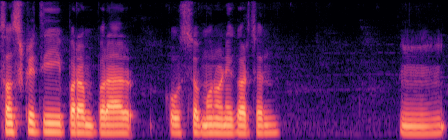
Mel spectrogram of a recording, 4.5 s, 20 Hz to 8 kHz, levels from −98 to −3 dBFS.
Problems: constant background noise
